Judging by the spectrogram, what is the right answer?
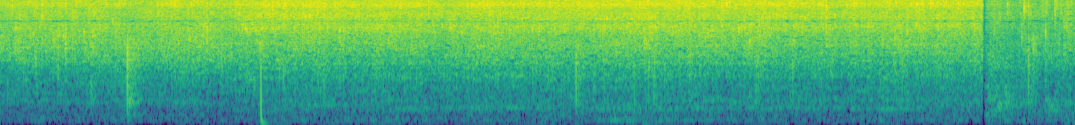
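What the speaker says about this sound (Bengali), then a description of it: "প্রথমে আমি মাছগুলা ভেজে নেব" Fish pieces fry in hot oil, rubbed with salt and turmeric, giving a steady, close, loud sizzle with occasional pops and clicks throughout.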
